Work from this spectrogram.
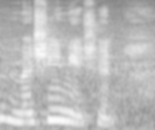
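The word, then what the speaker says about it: machination: इसको प्रोनाउंस करते हैं ऐसे मशीनेशन।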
